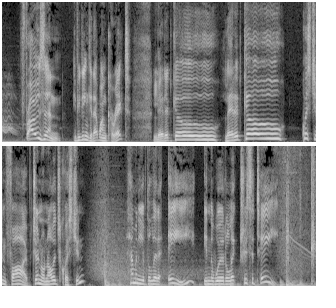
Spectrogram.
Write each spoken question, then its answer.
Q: How many of the letter E in the word electricity?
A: The answer is 2.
